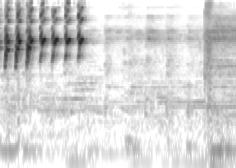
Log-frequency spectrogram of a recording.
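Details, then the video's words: A pet pastel-yellow lovebird, said to chatter only at night when kept up late, gives a fast burst of seven shrill, harsh chirps at about eight per second, then quiet and a short rustle. "Love bird gacor"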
